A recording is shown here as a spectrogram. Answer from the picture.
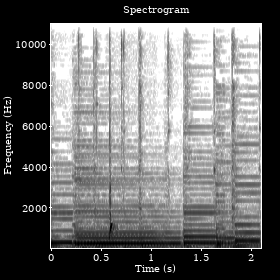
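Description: Background acoustic guitar music, with a short rising 'plop' sound effect about half a second in.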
